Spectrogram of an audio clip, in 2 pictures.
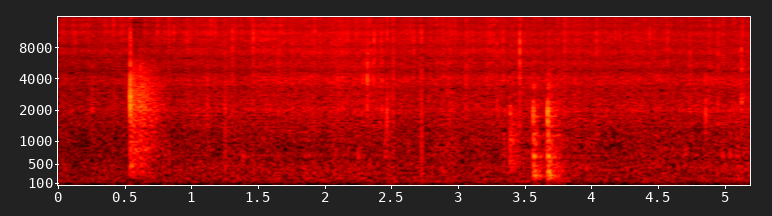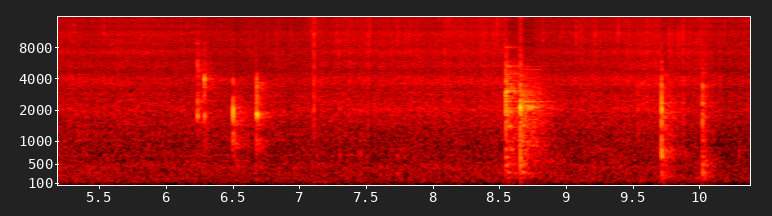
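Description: Shrimp and mushrooms sizzle gently in a pan with a soft, steady frying hiss, broken by a few sharp clicks and scrapes of stirring.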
